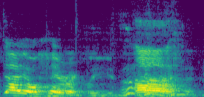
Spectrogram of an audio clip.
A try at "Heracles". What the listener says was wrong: The Dio is silent. Just Heracles.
